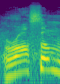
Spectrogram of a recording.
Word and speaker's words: Rossum: on Magic Online buy Rossum rhymes with awesome which I guess you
